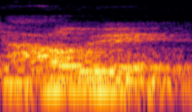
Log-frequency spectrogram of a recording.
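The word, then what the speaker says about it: יהוה: 원문으로 그대로 발음하면 야훼 이렇게 발음이 됩니다.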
